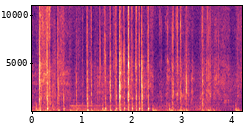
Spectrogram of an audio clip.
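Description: Keys clattering on a Brydge keyboard made for the 10.2-inch iPad, with a fast, uneven burst of close, crisp clicks that peaks mid-way and then slows, with no talking.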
